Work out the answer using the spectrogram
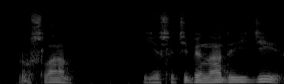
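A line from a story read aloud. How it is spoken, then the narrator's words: Whisper. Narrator (Russian): шепнула она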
